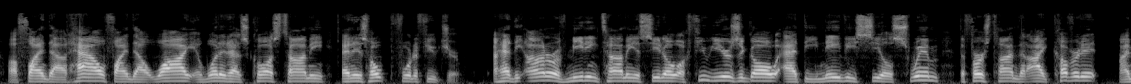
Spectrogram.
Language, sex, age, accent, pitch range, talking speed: English, male, 40-59, American, 130-165 Hz, 235 wpm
